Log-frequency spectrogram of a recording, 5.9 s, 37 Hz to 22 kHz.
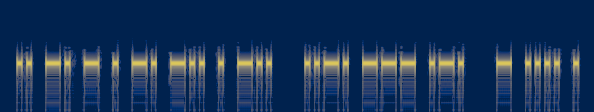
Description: Morse code, heard as a keyed tone, about 25 wpm, 600 Hz. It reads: INTENDED FOR THE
